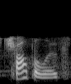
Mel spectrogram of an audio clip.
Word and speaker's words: Chopelas: Well, my last name is pronounced Chopalis, just like it's spelled.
